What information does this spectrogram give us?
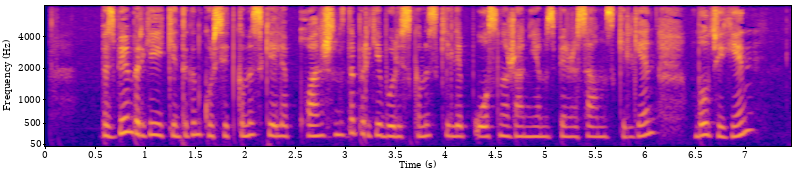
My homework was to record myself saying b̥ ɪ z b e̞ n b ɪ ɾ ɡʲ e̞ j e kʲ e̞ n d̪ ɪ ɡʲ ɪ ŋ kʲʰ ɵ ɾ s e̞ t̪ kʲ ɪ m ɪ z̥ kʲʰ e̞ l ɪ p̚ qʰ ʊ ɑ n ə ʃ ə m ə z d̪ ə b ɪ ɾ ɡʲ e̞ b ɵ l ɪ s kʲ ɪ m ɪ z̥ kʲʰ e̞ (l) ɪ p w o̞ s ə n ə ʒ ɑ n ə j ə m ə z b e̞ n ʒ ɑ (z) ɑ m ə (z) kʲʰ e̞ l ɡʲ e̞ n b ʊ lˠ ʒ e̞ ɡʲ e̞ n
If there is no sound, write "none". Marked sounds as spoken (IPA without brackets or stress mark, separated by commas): l, s, z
